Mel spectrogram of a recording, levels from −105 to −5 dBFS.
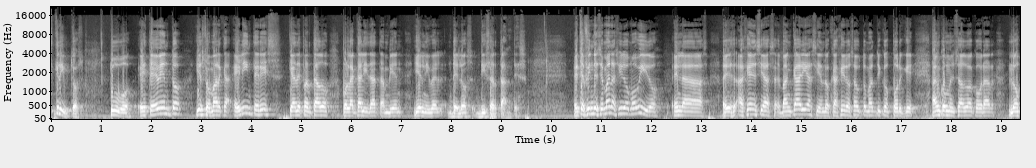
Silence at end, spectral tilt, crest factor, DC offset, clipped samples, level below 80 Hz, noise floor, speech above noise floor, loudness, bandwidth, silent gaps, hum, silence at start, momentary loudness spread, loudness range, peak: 0 s; -5.5 dB/octave; 10 dB; under 0.1%; 0.3%; -36 dBFS; -33 dBFS; 23 dB; -11 LUFS; 16 kHz; none; none; 0 s; 12 LU; 2 LU; 0 dBFS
